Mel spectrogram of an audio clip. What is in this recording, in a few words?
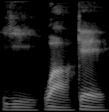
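"yiwake", concatenated syllables; Affixing experiment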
